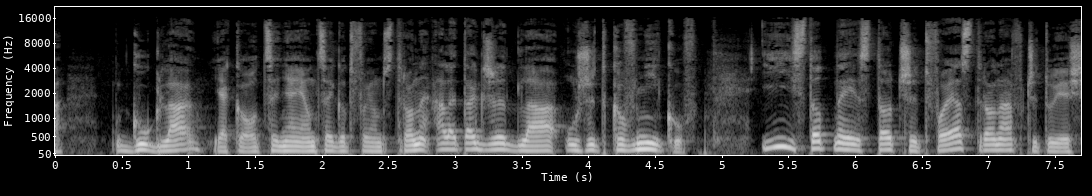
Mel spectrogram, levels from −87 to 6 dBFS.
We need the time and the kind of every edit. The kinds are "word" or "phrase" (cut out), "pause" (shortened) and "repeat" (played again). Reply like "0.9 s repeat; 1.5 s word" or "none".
none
